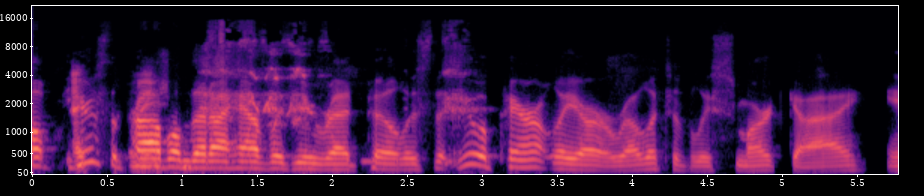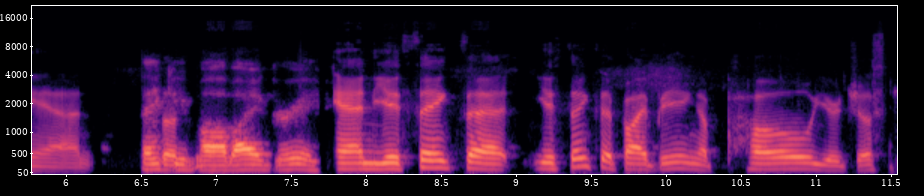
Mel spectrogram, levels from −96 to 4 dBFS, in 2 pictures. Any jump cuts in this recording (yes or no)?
no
